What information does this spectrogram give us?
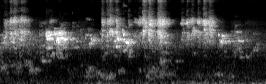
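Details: Flock of budgerigars at morning feeding, chirping in rough waves of scratchy warbles and squeaky tweets, louder in the first half and easing slightly later.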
